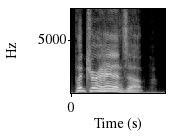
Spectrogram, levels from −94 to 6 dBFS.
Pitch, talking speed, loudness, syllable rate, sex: 190 Hz, 255 wpm, -15 LUFS, 5.3 syllables/s, male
